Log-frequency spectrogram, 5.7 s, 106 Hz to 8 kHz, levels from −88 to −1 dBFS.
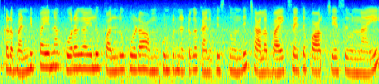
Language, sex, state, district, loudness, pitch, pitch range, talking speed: Telugu, female, Andhra Pradesh, Visakhapatnam, -17 LUFS, 225 Hz, 205-235 Hz, 150 wpm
